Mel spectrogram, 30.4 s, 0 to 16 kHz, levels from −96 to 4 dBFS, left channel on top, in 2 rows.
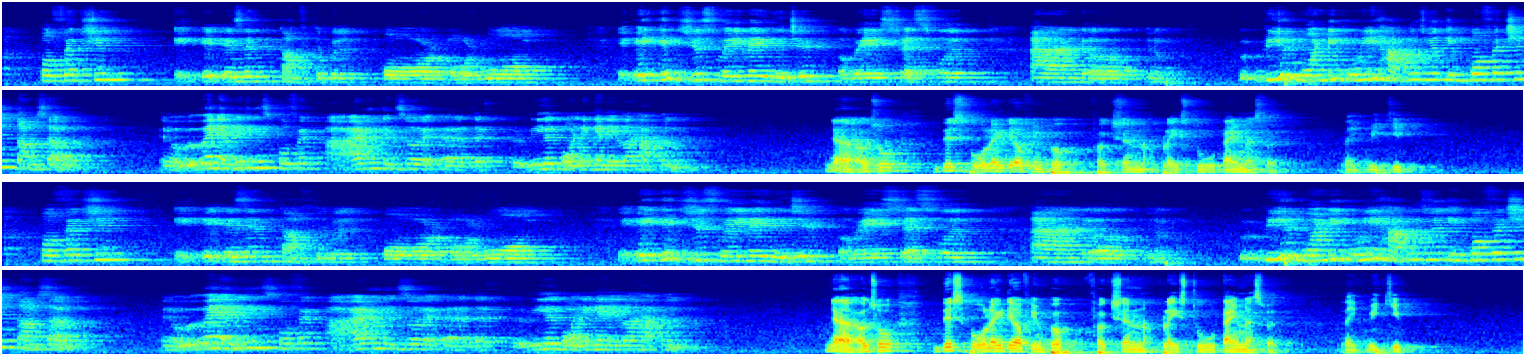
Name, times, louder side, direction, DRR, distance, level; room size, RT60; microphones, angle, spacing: voice 1, 0.4-1.2 1.7-5.4 6.2-9.7 10.3-11.7 12.4-16.0 16.8-22.1, left 1 dB, 40° left, -4 dB, 2.2 m, -37 dB
voice 2, 23.4-28.0 28.6-29.2, right 5 dB, 55° right, 12 dB, 0.3 m, -29 dB
14.5 x 6.0 x 3.3 m, 1.1 s
head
